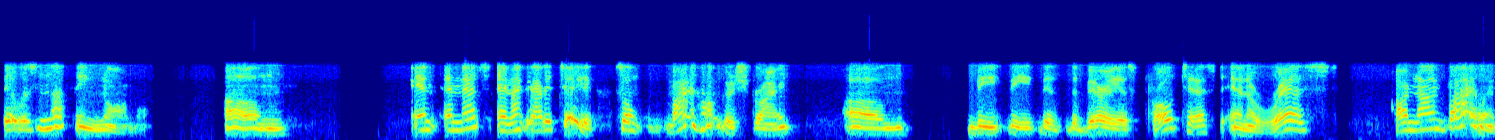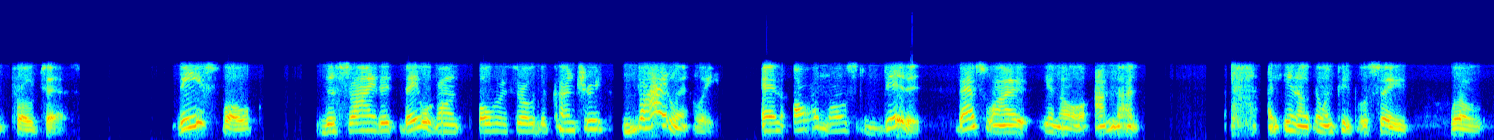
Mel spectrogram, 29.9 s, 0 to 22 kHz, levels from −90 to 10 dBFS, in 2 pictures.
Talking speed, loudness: 110 wpm, -25 LUFS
